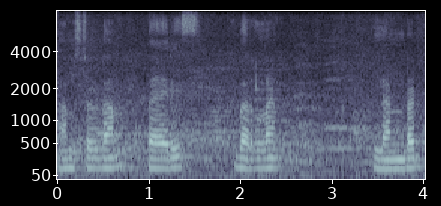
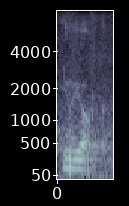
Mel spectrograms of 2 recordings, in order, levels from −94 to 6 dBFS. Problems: constant background noise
